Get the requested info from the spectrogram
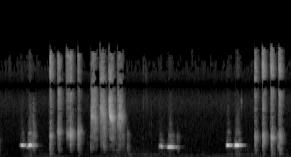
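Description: A person whistling three short notes to call back a pet Java sparrow that has been frightened into flying off. Between the whistles come clusters of quick, high chirps from the sparrow.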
